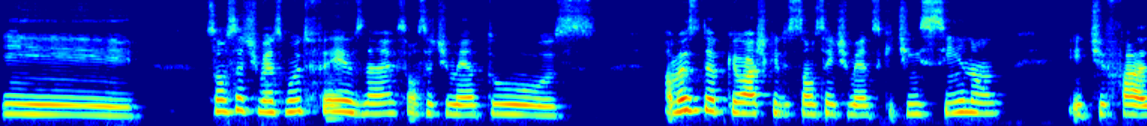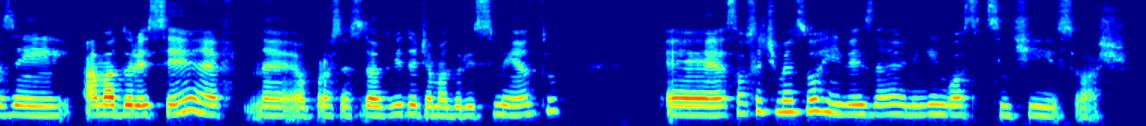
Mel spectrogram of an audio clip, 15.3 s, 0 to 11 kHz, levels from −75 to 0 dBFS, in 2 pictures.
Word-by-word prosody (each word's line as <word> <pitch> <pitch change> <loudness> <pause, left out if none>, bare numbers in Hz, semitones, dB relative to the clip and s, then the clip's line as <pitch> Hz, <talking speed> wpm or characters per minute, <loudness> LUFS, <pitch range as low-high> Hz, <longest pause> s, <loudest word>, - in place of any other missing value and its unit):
E 215 -4 -2 0.4
são 285 -1 0
sentimentos 275 -2 -1
muito 280 +1 -1
feios, 270 -3 +2
né? 235 +1 -2
São - - -6
sentimentos, 215 -3 -2 0.4
ao - - -2
mesmo 295 +1 +7
tempo 295 -2 +2
que - - -1
eu 250 - +3
acho 240 0 +4
que 250 - -5
eles 220 -2 -9
são 230 -2 0
sentimentos 220 -2 -4
que - - -17
te - - -8
ensinam 245 +2 -2 0.4
e - - -5
te 215 +2 -5
fazem 205 -2 +1
amadurecer, 215 +2 +5
é 215 -1 +3
né, 195 -1 -2
o - - -9
processo 200 -1 -5
da 200 -1 +5
vida 215 +2 -1
de 210 - -3
amadurecimento, 205 +7 -4 0.7
eh, 205 -1 +6
são 240 +4 -6
sentimentos 270 +1 -1
horríveis, 225 -7 +1
né, 215 +1 -4
ninguém 210 +2 -3
gosta 210 -1 -2
de - - -10
sentir 200 -1 -7
isso, - - -12
eu - - -7
acho. - - -12
220 Hz, 175 wpm, -25 LUFS, 205-240 Hz, 0.7 s, mesmo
